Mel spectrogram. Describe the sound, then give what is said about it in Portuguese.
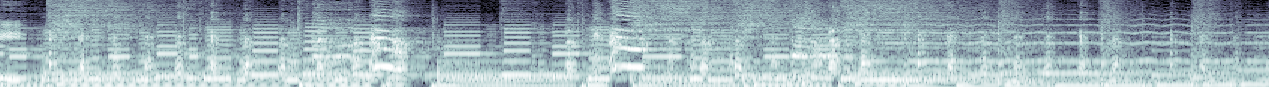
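Chickens cluck and a rooster crows over a loud, busy musical backing introducing another adventure of the Galinha Viajante (Travelling Chicken), the bird calls repeating throughout like a playful jingle, with no talking. “agora mais uma aventura da Galinha Viajante.”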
